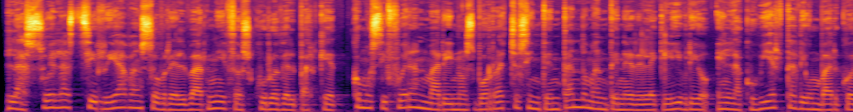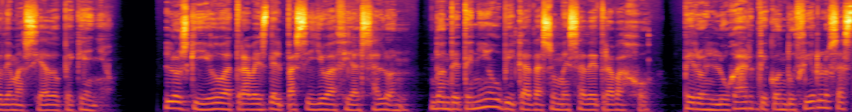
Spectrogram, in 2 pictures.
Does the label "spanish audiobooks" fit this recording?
Yes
